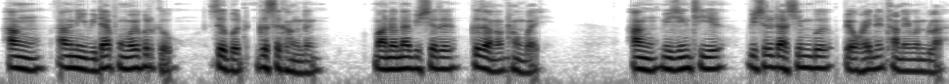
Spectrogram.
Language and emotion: Bodo, sad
